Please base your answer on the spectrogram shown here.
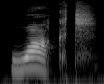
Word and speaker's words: walked: words mopped walked watched did you say T you're right in these words Edie makes the sound mopped walked watched let's look at an example in more detail wawk wawk wawk is one syllable walk walked walked walked is still one syllable walked on Wednesday I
